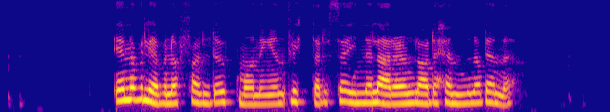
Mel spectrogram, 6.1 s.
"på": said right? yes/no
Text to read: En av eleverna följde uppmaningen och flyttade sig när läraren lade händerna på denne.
no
